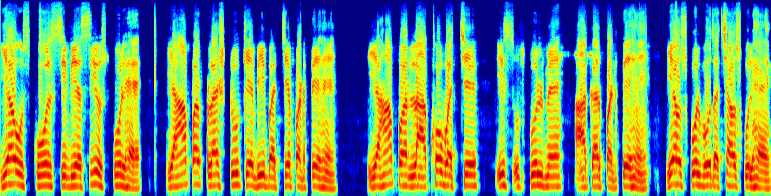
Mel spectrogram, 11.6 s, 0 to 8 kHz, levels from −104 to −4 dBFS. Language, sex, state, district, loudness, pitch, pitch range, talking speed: Hindi, male, Bihar, Lakhisarai, -13 LUFS, 160 Hz, 150-170 Hz, 170 wpm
